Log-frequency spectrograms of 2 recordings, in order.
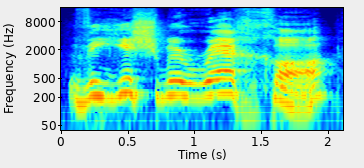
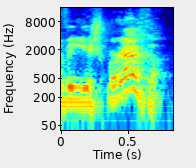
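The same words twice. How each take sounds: First: V'yishmerecha said slowly, last syllable cha drawn out; V'yishmerecha with the cha lengthened, like the Kohen; stretched ending. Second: Said in the usual way. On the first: Shown as a demonstration. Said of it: "stretch out the pronunciation of the last syllable". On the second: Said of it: "stretching out the last syllable of cha".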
